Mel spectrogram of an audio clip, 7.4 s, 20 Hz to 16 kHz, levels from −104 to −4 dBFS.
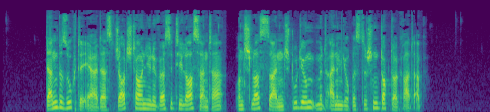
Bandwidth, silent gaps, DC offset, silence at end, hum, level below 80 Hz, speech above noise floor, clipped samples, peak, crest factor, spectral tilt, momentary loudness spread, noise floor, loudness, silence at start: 11.5 kHz; none; under 0.1%; 1.05 s; none; -58 dBFS; 63 dB; under 0.1%; -2 dBFS; 18 dB; -3 dB/octave; 6 LU; -82 dBFS; -19 LUFS; 0.7 s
